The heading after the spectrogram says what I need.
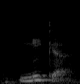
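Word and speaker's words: ニカ: the grin sound effect the sound effect is pronounced nica in japanese granny granny boy end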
